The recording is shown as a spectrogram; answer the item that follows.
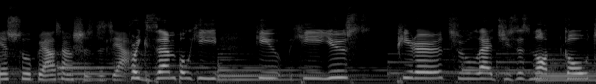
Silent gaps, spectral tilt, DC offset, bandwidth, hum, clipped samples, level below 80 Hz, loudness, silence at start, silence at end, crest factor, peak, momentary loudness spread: none; -3.5 dB/octave; under 0.1%; 16.5 kHz; none; under 0.1%; -66 dBFS; -33 LUFS; 0 s; 0 s; 18 dB; -14 dBFS; 9 LU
